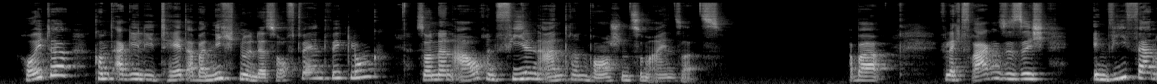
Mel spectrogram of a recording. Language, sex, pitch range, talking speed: German, female, 205-290 Hz, 120 wpm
